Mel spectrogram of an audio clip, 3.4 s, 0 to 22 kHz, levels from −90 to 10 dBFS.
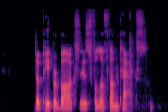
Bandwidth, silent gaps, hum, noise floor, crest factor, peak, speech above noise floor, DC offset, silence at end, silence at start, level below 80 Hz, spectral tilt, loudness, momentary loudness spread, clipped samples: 15.5 kHz; none; none; -87 dBFS; 20 dB; -10 dBFS; 59 dB; under 0.1%; 0.35 s; 0.7 s; -68 dBFS; -5 dB/octave; -28 LUFS; 13 LU; under 0.1%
